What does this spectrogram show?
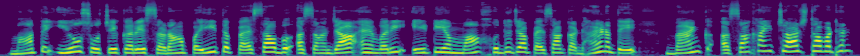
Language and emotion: Sindhi, angry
